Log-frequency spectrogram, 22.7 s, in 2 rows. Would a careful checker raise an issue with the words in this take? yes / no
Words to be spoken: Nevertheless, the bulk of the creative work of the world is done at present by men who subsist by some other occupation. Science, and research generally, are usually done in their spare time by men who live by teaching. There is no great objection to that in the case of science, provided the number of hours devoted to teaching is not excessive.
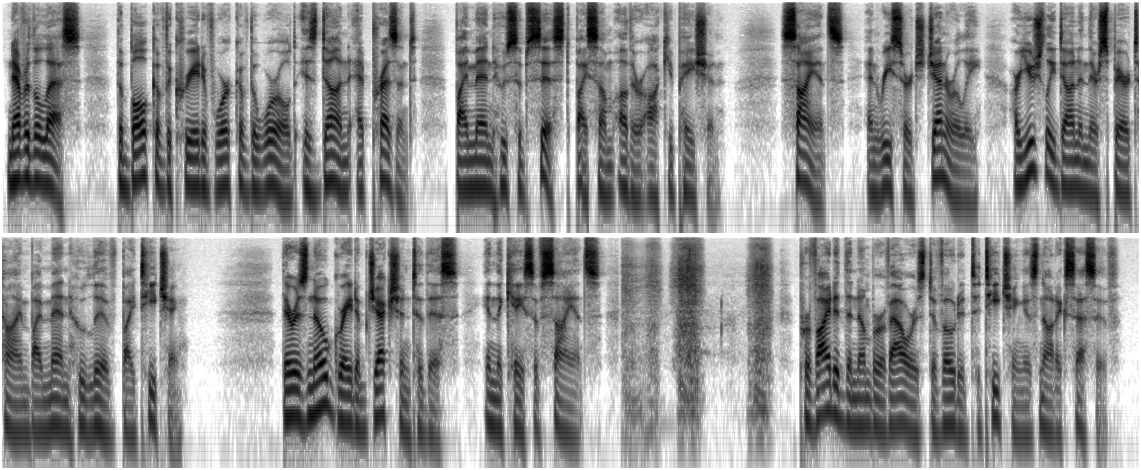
yes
